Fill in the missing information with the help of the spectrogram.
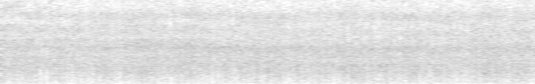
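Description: Smashed beef burger patties sizzling on a hot flat-top griddle: a steady, even hiss.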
